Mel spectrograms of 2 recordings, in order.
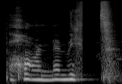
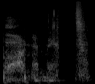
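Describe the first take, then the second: First: Slow, gentle voicing of God; hushed, tender reply; God's quiet answer. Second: Barely audible tender whisper; very soft, breath-only voicing of God; God's whispered answer. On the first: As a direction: answer softly and unhurriedly, as to your child. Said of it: "når jeg blir stille, så svarer han". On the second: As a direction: whisper it as God's patient reply. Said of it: "så sier han".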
